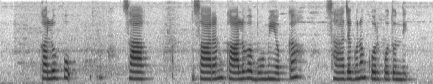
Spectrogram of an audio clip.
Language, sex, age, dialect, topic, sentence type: Telugu, female, 18-24, Telangana, agriculture, statement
